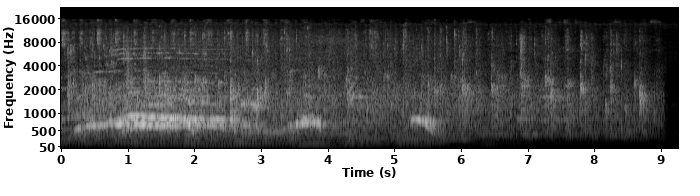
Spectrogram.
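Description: An audience breaks into shouting and applause, with raised voices and whoops over a dense wash of clapping that swells early, then gradually thins and fades out over several seconds.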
